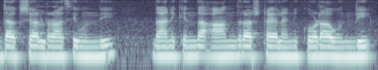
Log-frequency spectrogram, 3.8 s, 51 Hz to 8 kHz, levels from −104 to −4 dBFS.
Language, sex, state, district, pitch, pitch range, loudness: Telugu, male, Karnataka, Bangalore, 140 Hz, 135-145 Hz, -16 LUFS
